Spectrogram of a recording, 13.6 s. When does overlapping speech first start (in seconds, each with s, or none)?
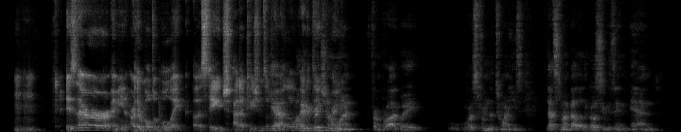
5.2 s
